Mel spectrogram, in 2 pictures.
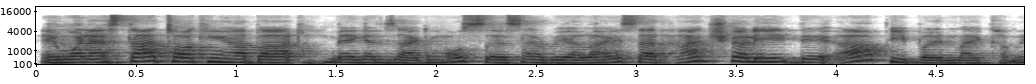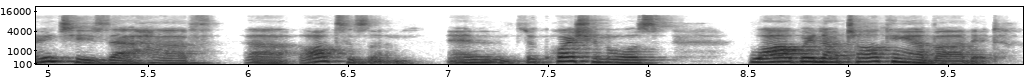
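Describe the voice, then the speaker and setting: Woman from Cameroon, French native, mid-pitched, earnest conference speaker with fillers. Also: animated, brisk, a little mellow. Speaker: guest speaker. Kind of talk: conference panel talk.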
